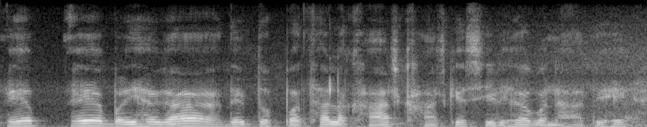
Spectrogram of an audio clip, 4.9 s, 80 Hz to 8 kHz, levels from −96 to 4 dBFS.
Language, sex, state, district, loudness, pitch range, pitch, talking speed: Chhattisgarhi, male, Chhattisgarh, Raigarh, -17 LUFS, 125-145 Hz, 130 Hz, 160 wpm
